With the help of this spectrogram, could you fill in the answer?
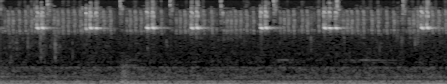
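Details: Bright, evenly spaced cricket chirps, a high pulsing trill repeating about twice per second, over a deep, steady background rumble in this original recording.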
